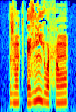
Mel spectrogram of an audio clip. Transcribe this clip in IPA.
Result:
z õ t͡sʼ ɛ z ĩ j o ħ õ

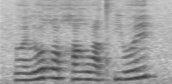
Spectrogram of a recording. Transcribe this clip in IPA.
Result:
ʊ ə̯ l u ʁ u χ ʌ ʁ w ɑ tʰ j ʊ ɪ̯

